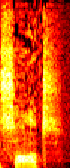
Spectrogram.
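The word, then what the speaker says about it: Sott: it's thought so yeah spelled like suit but with one fewer Oh like Scott but with one fewer see aha well welcome to the crew then SOT he shakes your hand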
